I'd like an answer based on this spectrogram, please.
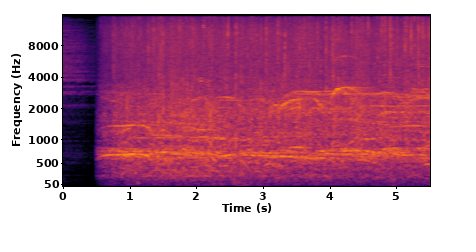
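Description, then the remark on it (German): A big audience at a sold-out concert at Huxley's bursts into closing applause after a brief hush, a dense, steady roar of clapping mixed with cheers and whistles that stays loud without letting up. “Der Abschlussapplaus.”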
